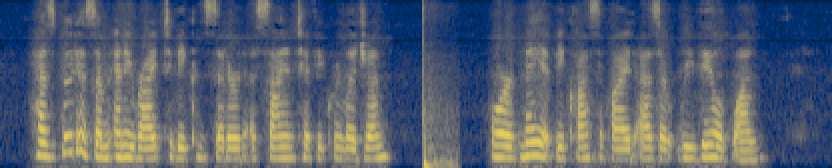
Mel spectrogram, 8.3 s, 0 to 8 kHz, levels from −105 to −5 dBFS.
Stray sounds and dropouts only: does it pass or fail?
fail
